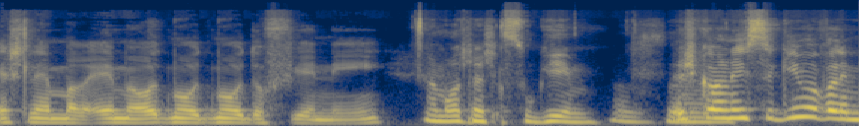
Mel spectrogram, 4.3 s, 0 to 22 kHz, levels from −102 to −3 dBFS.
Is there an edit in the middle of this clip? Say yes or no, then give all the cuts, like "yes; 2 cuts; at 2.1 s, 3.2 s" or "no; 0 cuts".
yes; 2 cuts; at 1.0 s, 2.5 s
